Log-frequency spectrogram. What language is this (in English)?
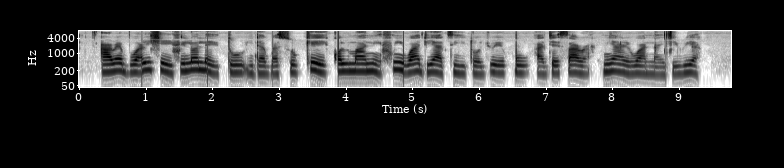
Yoruba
